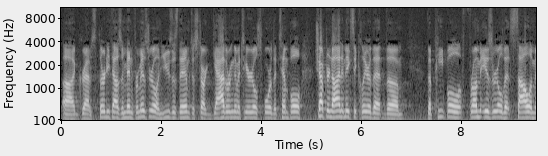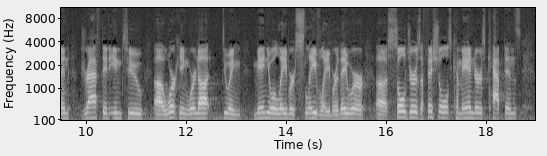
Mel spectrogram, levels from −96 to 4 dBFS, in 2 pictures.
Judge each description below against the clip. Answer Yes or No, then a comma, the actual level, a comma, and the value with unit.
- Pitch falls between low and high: Yes, medium, 150 Hz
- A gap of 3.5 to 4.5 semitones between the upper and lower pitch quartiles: No, average, 2.8 semitones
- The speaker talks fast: No, average, 160 wpm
